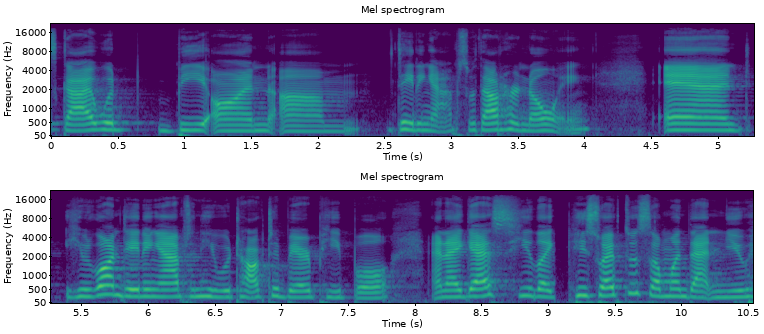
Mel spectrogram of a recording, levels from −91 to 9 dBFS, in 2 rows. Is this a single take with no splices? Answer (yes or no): yes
